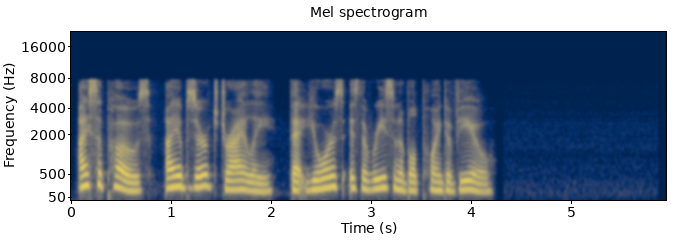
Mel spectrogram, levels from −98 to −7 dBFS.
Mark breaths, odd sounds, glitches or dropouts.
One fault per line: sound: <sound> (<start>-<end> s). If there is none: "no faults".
no faults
